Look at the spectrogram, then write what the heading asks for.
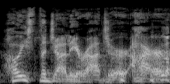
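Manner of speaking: slow, hammed-up pirate growl. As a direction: play a cartoon pirate. Pirate joke on Roger's name.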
